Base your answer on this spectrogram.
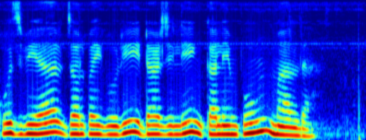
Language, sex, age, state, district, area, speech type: Nepali, female, 45-60, West Bengal, Kalimpong, rural, spontaneous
